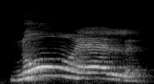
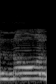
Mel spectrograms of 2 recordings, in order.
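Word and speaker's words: Noël: जब same word में आएंगे तो सेकेंड वर्ड पे पहले तो हम त्रेमा लगाएंगे और दोनों ही प्रोनाउंस होंगे। नोएल, अगर मैं नहीं लगाती तो नोल हो जाता। अब मैंने ये लगाया है तो ये भी प्रोनाउंस होगा, ई भी प्रोनाउंस होगा, नोएल होगा ये।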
